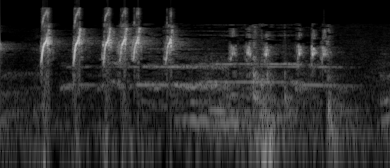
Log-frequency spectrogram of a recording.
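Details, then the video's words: Fire-tailed myzornis song: a quick run of sharp, high chirps and short whistled notes, then softer twittering notes near the end. "Kicau Burung Pancawarna Paling Dicari - Tiếng chim ngũ sắc"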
